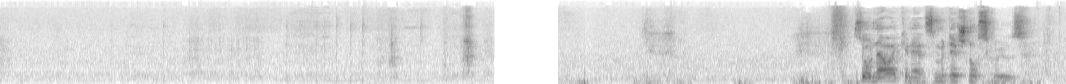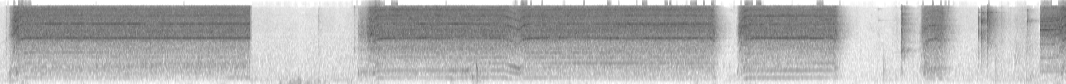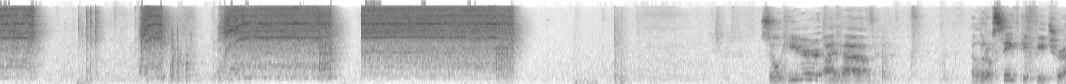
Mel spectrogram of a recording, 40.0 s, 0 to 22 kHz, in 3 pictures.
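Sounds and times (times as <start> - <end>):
power drill driving screws: 13.4 - 16.5, 17.8 - 23.9, 24.8 - 25.3, 26.4 - 27.2, 28.4 - 28.8, 29.4 - 33.2.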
